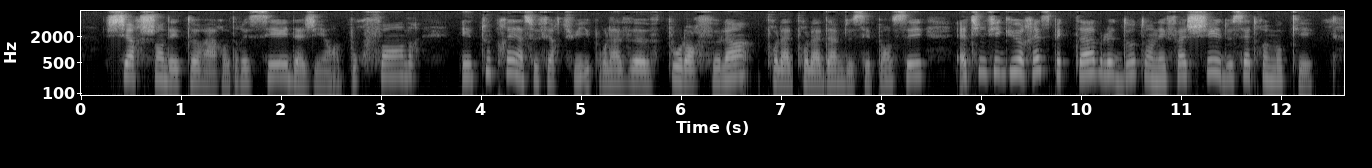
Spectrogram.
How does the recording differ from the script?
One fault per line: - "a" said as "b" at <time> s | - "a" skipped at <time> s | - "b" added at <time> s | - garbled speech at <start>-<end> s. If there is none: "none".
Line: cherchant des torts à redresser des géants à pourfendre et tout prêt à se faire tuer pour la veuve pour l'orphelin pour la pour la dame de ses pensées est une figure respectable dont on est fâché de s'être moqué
none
